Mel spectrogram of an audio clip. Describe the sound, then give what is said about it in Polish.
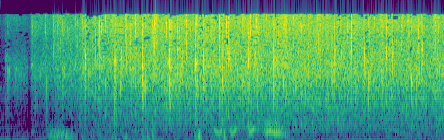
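At a prayer meeting in a church, an audience breaks into steady, sustained applause, many hands clapping in a dense, even roar that holds at a constant level throughout, with a few faint voices mixed in at the start. “Także brawo.”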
